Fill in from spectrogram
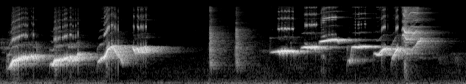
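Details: White-rumped shama singing to provoke other birds to answer: rich whistled phrases rising and swooping, a short gap with clicks, then a string of clear level and rising whistles.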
